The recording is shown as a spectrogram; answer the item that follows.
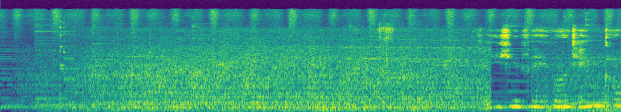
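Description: Jet airliner flying overhead: a broad rushing engine noise that grows steadily louder over several seconds. Music comes in over it near the end.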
